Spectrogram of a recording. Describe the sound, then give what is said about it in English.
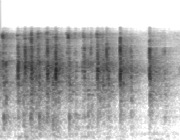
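Rapid computer keyboard typing, a steady stream of light plastic key clicks with a few sharper, louder strikes, with no one talking. “Ah, we're getting some keyboards.”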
